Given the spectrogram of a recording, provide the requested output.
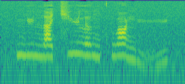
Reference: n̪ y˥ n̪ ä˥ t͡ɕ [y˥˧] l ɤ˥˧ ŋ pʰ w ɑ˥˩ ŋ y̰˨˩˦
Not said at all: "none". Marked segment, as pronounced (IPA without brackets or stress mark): y˥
